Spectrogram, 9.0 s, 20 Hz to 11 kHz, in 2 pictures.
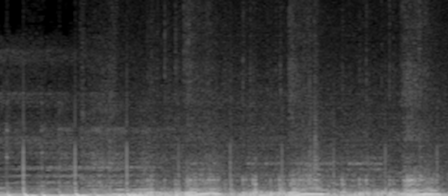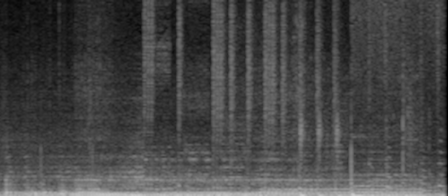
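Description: BMW M3 Touring driving and accelerating, its engine loud and close as it revs up through several gears in rising, falling sweeps, followed by a steady rumbling cruise with clattering shift sounds.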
